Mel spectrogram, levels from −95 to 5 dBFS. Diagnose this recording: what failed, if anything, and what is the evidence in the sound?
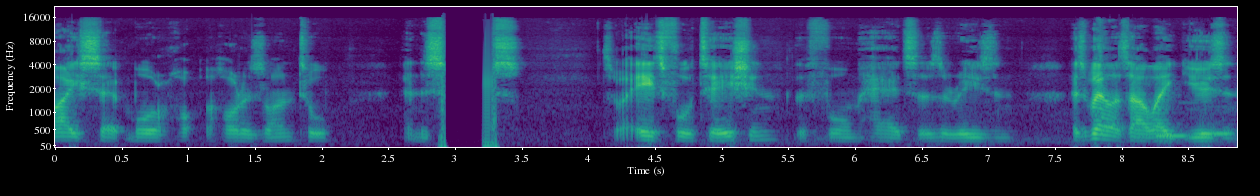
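The failure is in the analogue wiring: a cable pulled and plugged in while the signal was live. At 2.91 s a pop marks the disconnection, and the sound drops to near silence for about 0.36 s. As the plug goes back in, a burst of 50 Hz mains buzz lasting about 71 ms appears while only the tip makes contact and the ground is still open. A second pop at 3.31 s marks full reconnection and the sound's return.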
